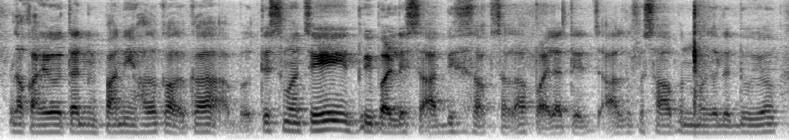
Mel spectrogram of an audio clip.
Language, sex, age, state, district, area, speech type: Nepali, male, 30-45, West Bengal, Darjeeling, rural, spontaneous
